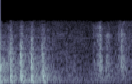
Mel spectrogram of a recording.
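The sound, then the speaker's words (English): Knocking on a door: a quick run of four firm raps, a short pause, then a few more raps. “All right, knock on the door. She's waiting for you.”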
